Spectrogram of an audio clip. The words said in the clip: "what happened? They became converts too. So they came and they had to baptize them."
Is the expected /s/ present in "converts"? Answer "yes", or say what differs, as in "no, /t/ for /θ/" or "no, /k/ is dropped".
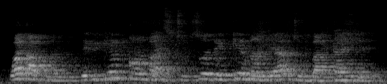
no, /s/ is dropped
